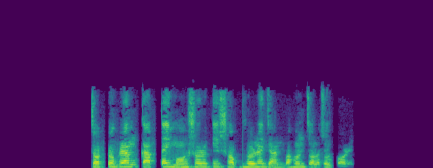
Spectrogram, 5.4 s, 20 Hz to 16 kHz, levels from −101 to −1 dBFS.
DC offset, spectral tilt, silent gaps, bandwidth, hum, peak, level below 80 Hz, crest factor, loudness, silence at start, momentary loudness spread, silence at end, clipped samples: under 0.1%; -5.5 dB/octave; 1.96-2.01 s; 8 kHz; none; -2 dBFS; -58 dBFS; 18 dB; -18 LUFS; 1.15 s; 9 LU; 1 s; under 0.1%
